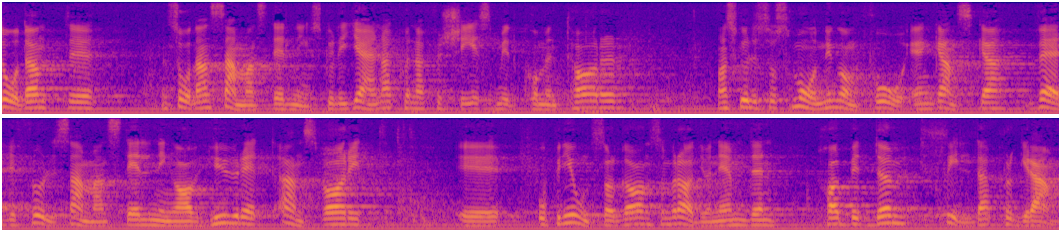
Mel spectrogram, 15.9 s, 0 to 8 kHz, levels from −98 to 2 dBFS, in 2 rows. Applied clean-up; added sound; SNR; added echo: none; none; none; none.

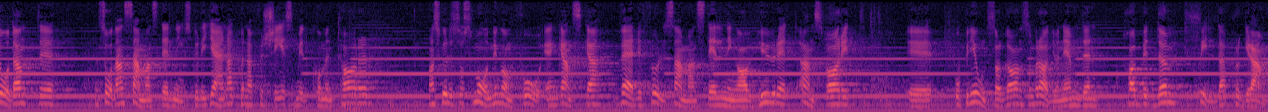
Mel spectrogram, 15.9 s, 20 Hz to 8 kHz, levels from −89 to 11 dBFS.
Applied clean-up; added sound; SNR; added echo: none; Wind instrument, woodwind instrument; 8 dB; none.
